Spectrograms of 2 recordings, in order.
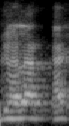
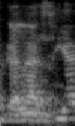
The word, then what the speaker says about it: Galatia: Ya, bacanya Galatia, Ibu Bapak ya, bukan Galatia tapi Galatia. Oke, terima kasih.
